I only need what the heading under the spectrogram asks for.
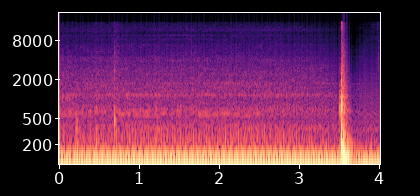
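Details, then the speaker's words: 2016 Subaru WRX STI Limited, turbo flat-four: steady low rumble with even smooth pulse, no knocks or rattles; revs and idles fine, normal idle. "revving just fine idles just fine there's your turbo"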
